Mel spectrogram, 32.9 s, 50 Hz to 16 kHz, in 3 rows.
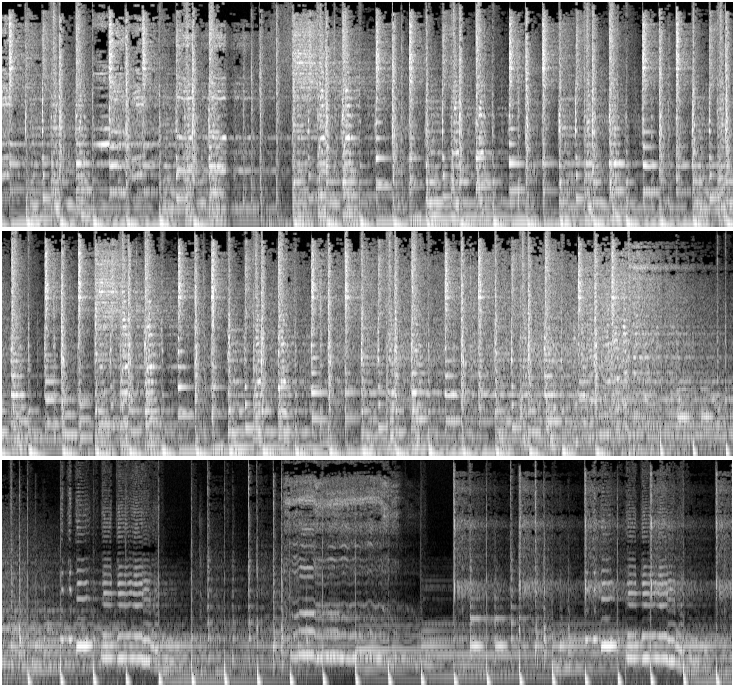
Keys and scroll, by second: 10.5 ctrl+space.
